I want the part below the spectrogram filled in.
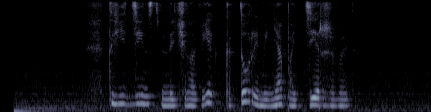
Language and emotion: Russian, positive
